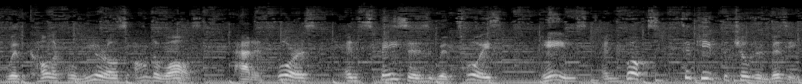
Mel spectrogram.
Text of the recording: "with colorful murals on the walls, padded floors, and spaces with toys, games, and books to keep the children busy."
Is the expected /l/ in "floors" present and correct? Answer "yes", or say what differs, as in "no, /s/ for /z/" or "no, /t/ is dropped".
yes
